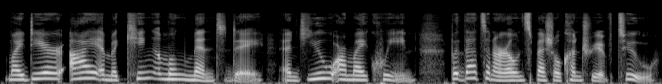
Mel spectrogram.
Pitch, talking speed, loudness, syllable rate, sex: 220 Hz, 215 wpm, -17 LUFS, 4.7 syllables/s, female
